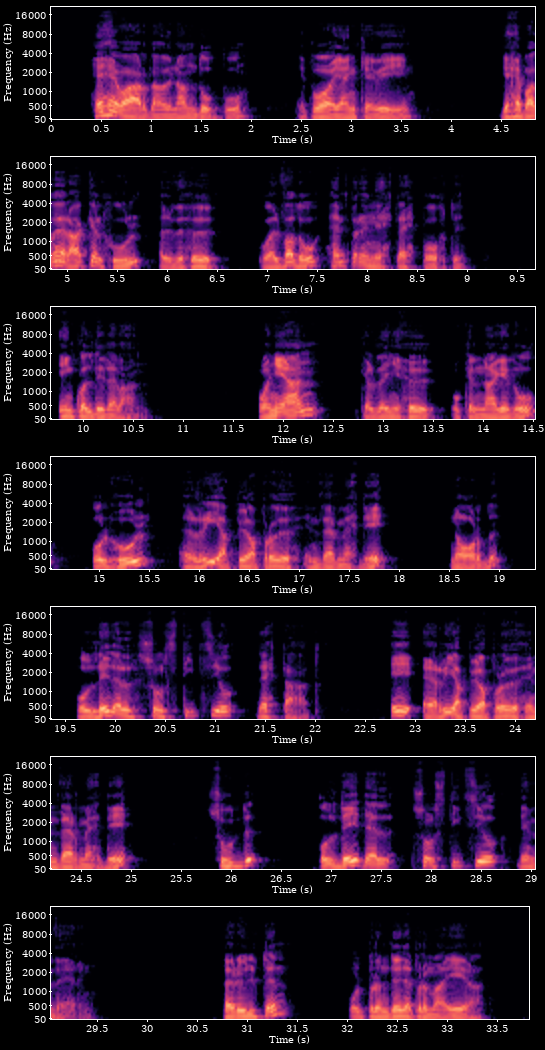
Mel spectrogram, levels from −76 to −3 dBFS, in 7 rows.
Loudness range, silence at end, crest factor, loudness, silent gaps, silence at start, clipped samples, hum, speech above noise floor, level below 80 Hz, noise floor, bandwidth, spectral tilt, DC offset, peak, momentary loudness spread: 4 LU; 0.5 s; 20 dB; -24 LUFS; none; 0.4 s; under 0.1%; none; 61 dB; -50 dBFS; -84 dBFS; 18 kHz; -6.5 dB/octave; under 0.1%; -4 dBFS; 13 LU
